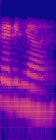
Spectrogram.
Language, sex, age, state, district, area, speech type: Tamil, female, 18-30, Tamil Nadu, Erode, urban, conversation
